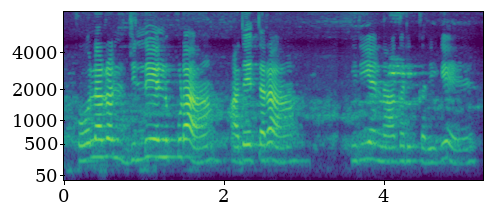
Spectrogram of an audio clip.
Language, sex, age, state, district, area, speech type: Kannada, female, 18-30, Karnataka, Kolar, rural, spontaneous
